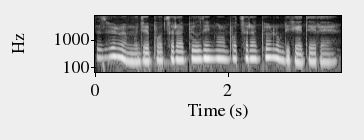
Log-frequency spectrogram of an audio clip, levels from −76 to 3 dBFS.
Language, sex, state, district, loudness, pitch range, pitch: Hindi, female, Arunachal Pradesh, Papum Pare, -13 LUFS, 175-215 Hz, 205 Hz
